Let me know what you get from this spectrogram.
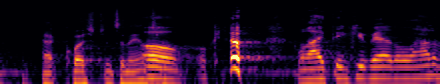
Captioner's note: laughs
